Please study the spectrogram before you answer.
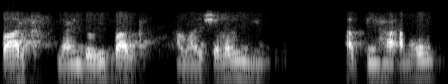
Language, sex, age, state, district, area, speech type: Urdu, male, 18-30, Bihar, Gaya, urban, conversation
